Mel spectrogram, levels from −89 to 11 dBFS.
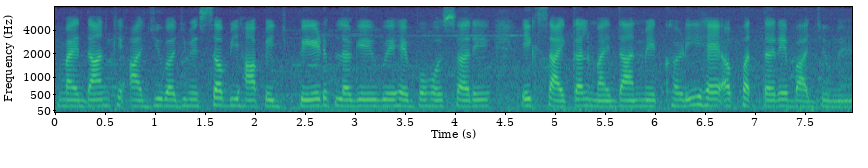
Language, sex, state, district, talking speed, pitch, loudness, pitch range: Hindi, female, Haryana, Jhajjar, 175 wpm, 180 Hz, -19 LUFS, 175-185 Hz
